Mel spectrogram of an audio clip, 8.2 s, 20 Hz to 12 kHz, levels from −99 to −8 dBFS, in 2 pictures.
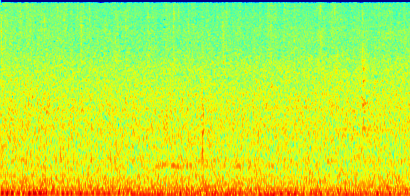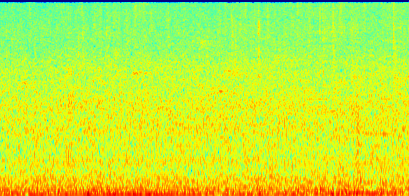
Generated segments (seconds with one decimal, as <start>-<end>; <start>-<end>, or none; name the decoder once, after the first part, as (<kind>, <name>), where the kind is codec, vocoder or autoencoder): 6.8-8.2 (codec, SNAC)

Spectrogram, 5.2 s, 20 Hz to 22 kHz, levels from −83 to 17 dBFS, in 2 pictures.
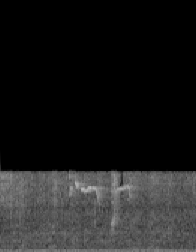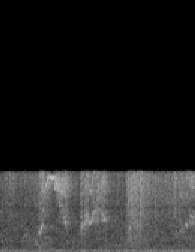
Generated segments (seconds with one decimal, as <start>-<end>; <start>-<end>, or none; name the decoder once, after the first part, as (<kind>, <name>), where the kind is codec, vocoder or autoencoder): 1.6-3.3 (vocoder, BigVGAN v2); 4.8-5.2

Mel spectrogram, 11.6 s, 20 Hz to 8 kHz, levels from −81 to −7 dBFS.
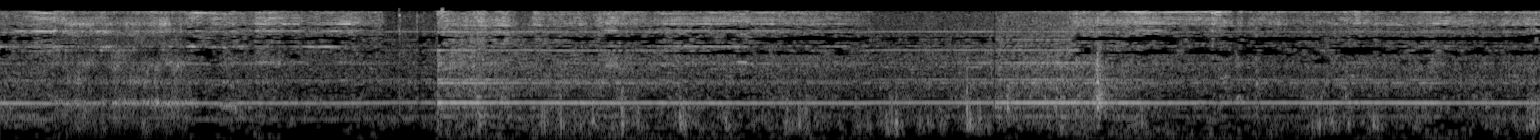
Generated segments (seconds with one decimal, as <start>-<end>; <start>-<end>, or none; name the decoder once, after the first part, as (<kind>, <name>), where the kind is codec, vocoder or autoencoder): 0.4-1.4 (codec, HILCodec)

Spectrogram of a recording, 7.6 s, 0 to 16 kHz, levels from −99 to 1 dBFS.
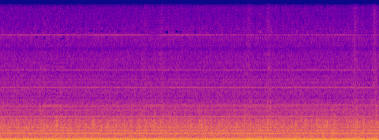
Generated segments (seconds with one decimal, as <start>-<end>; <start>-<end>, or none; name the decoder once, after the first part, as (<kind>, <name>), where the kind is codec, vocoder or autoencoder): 0.0-0.9 (vocoder, Vocos); 1.4-7.6

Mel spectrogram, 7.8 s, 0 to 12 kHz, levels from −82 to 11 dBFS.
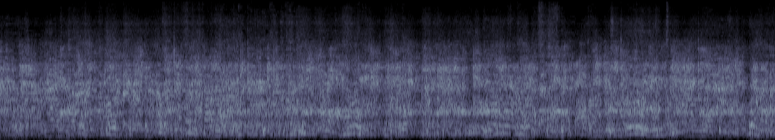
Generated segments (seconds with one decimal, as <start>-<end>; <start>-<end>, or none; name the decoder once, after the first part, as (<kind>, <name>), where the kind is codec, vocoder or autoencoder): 0.4-2.2 (codec, SNAC); 3.0-7.8

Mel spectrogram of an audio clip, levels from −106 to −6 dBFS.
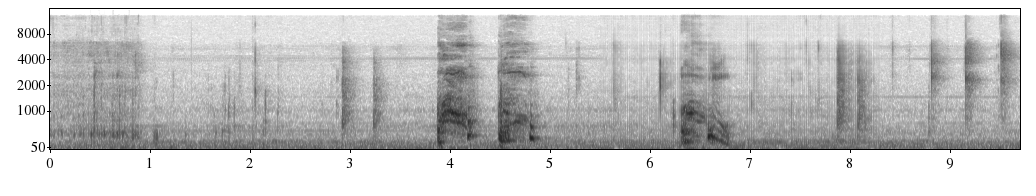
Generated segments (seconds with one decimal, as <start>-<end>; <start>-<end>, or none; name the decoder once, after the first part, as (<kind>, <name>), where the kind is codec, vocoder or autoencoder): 5.5-8.3 (vocoder, BigVGAN v2)

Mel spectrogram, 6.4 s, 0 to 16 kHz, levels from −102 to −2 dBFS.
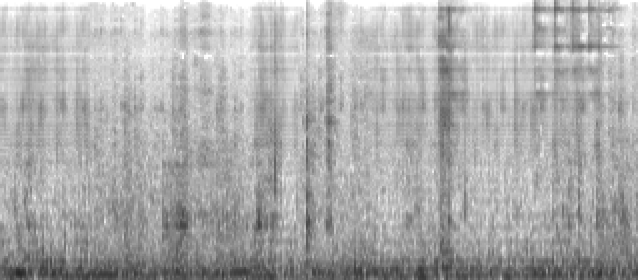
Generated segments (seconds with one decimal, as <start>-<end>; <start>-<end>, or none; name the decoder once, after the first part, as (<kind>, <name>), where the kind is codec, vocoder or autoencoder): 0.0-0.9 (vocoder, BigVGAN v2); 2.5-3.0; 3.7-6.0

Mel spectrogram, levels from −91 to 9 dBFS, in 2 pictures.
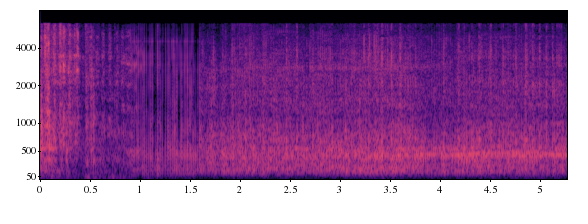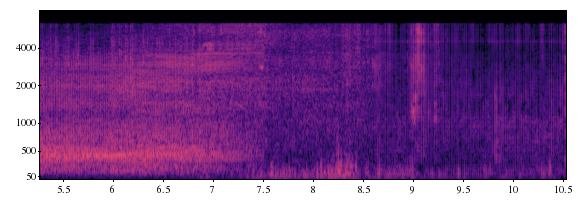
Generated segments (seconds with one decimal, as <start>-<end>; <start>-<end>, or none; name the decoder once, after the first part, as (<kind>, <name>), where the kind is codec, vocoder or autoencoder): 0.9-1.6 (vocoder, BigVGAN v2); 8.6-10.5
